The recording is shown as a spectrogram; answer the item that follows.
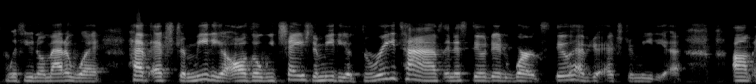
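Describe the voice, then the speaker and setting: A woman's voice: fairly low pitch, sharp tone. A woman who runs a photo booth business, telling a story expressively on a video call panel. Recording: slightly muffled call audio.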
